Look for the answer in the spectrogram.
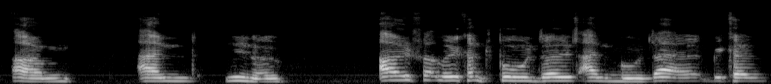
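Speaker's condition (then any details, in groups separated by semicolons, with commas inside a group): Cerebral palsy; ataxic type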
